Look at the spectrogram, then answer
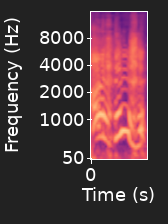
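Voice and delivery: high-pitched, exaggerated boo-hoo; hammed-up burst of weeping; mock crying wail. Preacher mimicking someone crying over Frosty melting, mock wail. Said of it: "can cry at the drop of a hat".

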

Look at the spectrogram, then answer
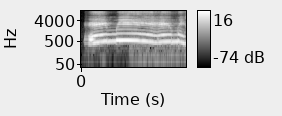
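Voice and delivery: high mock fan call; tiling fan. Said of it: "sumisigaw lang sila". (ginagayang tawag ng fan, mataas ang boses)

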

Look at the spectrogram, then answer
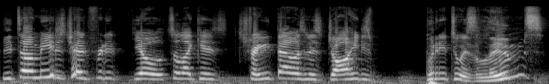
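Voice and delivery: high and loud disbelief; incredulous rant. Real, not acted. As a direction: argue it like it's absurd. Incredulous about transferred strength.

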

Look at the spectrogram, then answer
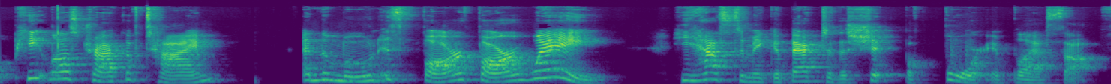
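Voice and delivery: ordinary delivery

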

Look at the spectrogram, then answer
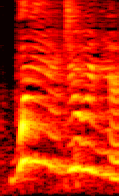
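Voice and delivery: loud, high startled call-out. Acted. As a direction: call after the fleeing bird. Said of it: "she called out".

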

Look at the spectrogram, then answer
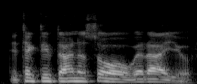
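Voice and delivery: loud high call across the park. Acted. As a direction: call out searching in the fog. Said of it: "called Officer Pterodactyl".

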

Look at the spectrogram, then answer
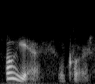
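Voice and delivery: usual speaking voice

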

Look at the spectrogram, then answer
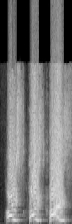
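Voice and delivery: high, loud repeated yelps; real yelp at the heat; alarmed yelping. Real, not acted. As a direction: cry out as if scalded. Yelping that something is hot.

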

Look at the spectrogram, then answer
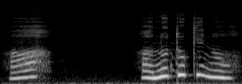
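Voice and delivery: high, startled recognition; surprised girl. Acted. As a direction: gasp it out in surprise. ユキが男の子に気づく. (驚いた少女の声)

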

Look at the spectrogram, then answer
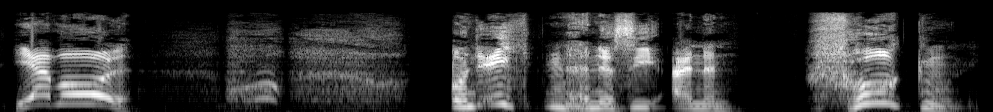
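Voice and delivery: high shouted insult, slowing on the name; panting, hurl it at him; gasping with rage. A narrator's reading. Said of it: "keuchte Mister Copley".

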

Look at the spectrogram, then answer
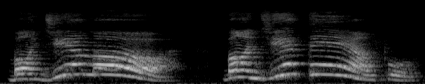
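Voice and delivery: loud bright call, pitch jumping up on amor; cheerful greeting. Acted. Boat greets Love, loud cheerful call. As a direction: hail them across the water.

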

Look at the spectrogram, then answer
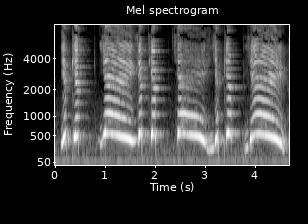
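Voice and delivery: high, drawn-out yays; cheering. A narrator's reading. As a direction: chant three cheers with soaring yays. Crowd's three cheers.

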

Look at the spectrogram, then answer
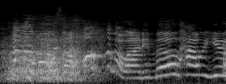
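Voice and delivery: high, gushing hello with a laugh; bright greeting. Acted. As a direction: sing out the hello to your aunt. Greets aunt before hearing news.

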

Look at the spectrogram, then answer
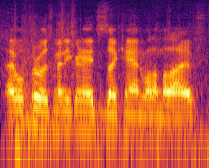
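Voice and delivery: ordinary talk

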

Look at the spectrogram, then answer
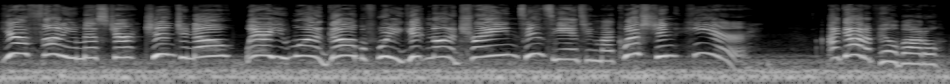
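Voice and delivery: put-on high, bratty little girl teasing the stranger; a cheeky little girl talking to a stranger on the train.

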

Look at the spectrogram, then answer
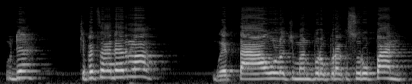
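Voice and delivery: loud angry order; shouting. Acted. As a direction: yell at him to snap out. Collector orders fake possessed to wake.

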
